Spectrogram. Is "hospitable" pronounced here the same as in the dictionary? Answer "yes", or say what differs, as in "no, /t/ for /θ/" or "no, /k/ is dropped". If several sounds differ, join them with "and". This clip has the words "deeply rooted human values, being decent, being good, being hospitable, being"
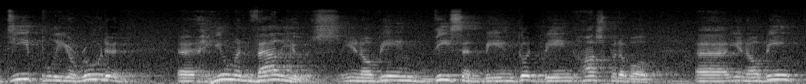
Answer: no, /n/ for /l/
